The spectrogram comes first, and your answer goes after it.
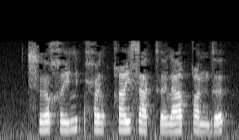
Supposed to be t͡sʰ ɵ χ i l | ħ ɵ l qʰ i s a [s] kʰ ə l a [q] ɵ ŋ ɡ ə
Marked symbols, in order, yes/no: no, yes

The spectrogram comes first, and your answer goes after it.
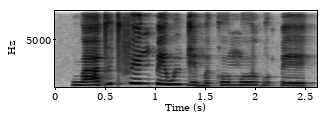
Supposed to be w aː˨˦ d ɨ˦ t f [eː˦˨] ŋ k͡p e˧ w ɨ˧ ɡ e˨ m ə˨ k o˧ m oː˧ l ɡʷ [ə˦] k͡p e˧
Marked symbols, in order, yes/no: no, no

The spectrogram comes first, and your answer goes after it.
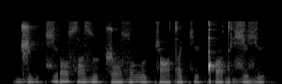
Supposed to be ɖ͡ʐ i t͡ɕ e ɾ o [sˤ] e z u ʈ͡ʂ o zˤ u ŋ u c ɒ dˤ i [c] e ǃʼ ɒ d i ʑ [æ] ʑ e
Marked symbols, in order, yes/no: yes, yes, yes

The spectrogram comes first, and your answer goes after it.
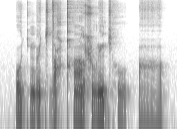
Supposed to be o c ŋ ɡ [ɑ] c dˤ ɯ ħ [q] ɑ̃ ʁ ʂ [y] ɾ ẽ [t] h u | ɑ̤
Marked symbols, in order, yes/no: yes, no, no, no

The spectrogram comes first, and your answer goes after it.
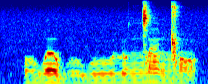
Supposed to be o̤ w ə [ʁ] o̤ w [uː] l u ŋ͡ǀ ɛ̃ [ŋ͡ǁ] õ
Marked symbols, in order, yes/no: no, yes, yes

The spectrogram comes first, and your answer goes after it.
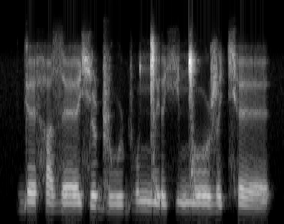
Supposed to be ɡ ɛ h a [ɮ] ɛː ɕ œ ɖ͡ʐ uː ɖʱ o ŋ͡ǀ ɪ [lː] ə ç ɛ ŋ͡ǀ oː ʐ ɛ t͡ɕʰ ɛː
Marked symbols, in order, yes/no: no, no

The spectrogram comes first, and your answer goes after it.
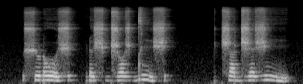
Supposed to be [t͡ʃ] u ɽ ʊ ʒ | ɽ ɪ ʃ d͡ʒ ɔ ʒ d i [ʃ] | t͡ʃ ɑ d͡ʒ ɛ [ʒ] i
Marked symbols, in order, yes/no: no, yes, yes

